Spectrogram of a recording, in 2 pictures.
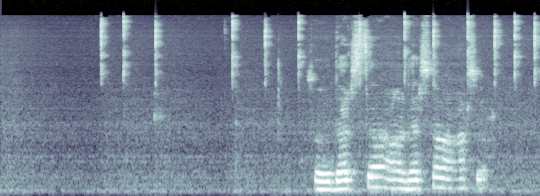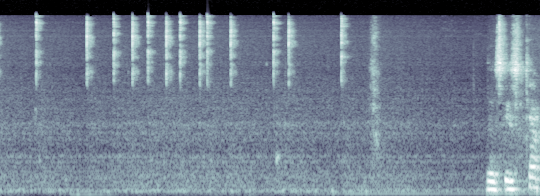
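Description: A pen taps and scratches on a tablet.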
